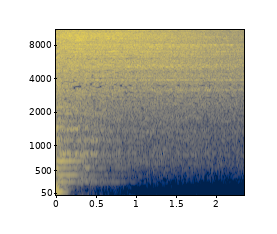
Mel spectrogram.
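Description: The end of a children's song: the music cuts off and a high, even hiss left after it fades away steadily.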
